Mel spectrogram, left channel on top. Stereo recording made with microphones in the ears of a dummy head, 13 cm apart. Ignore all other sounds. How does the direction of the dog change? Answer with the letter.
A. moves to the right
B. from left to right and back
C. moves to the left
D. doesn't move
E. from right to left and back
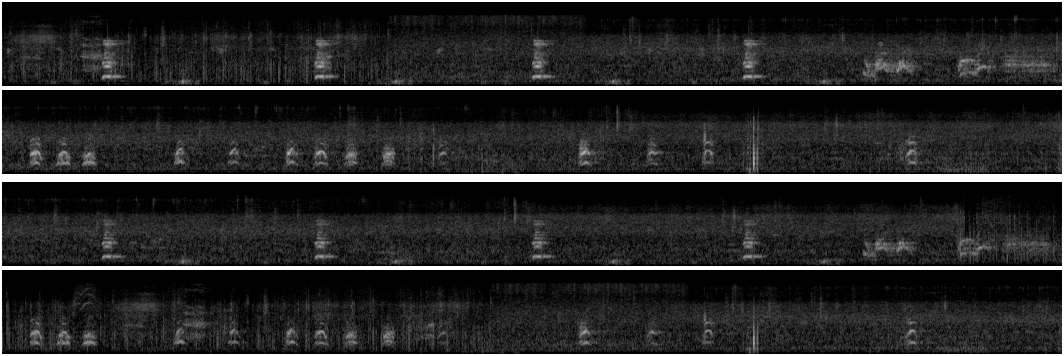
D.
